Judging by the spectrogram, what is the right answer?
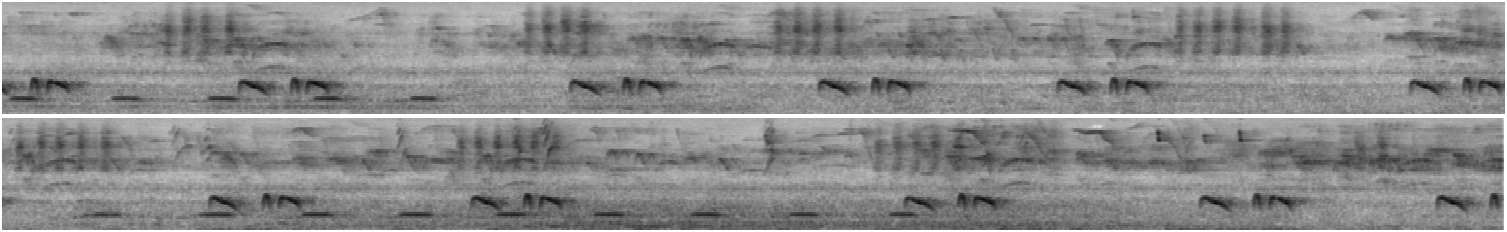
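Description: A ruddy ground dove and a scaled dove calling together. The scaled dove gives a paired rising-and-falling coo every two to three seconds. The ruddy ground dove gives a run of short, low coos at about one and a half a second, once at the start and again in the middle. Small birds chirp higher up in the background.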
